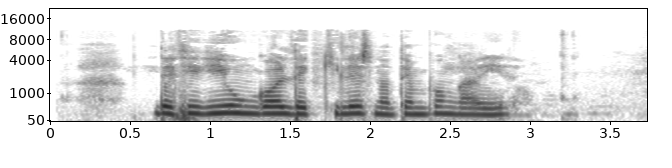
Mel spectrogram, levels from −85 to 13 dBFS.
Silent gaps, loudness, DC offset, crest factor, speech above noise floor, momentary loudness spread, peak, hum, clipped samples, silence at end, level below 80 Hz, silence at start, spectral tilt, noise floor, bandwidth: none; -14 LUFS; under 0.1%; 14 dB; 39 dB; 10 LU; 0 dBFS; none; under 0.1%; 0.9 s; -42 dBFS; 0.3 s; -6.5 dB/octave; -52 dBFS; 10.5 kHz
